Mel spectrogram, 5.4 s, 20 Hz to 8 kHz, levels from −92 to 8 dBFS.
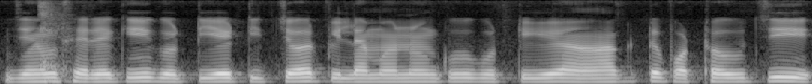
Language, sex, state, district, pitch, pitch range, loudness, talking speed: Odia, male, Odisha, Malkangiri, 130 Hz, 125-135 Hz, -16 LUFS, 120 wpm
